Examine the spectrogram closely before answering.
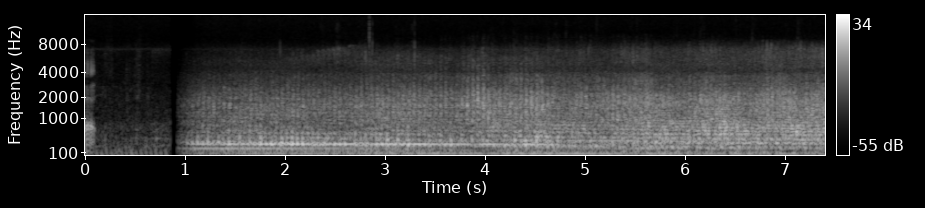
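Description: A helicopter drones overhead with a steady rotor hum.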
